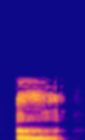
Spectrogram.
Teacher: So it's nasal and it's un. So it really goes in your nose. You don't pronounce the M at all.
